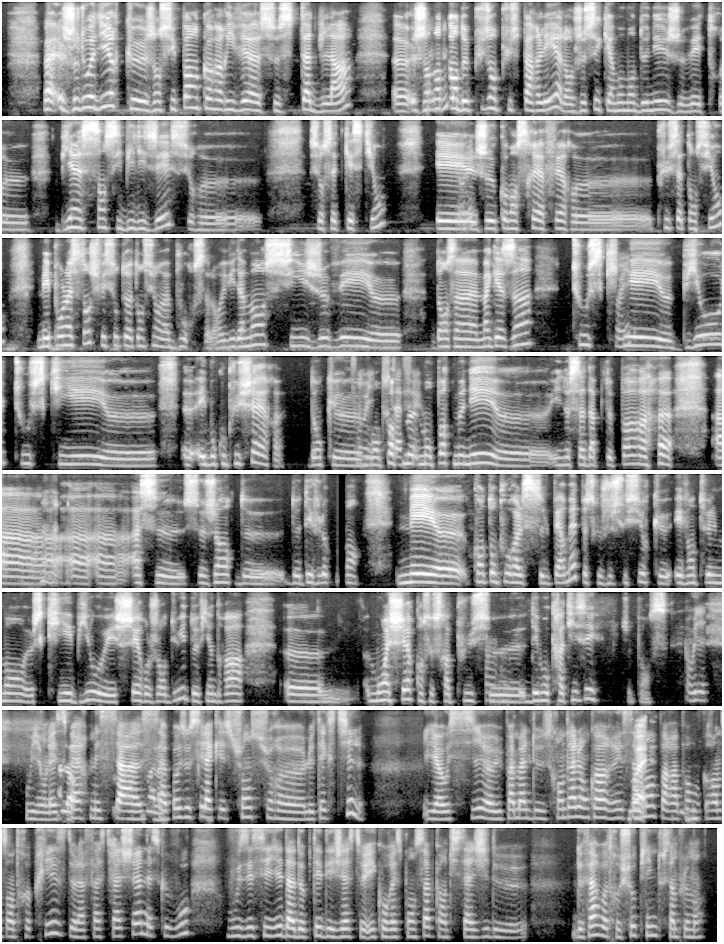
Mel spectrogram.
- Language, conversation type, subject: French, podcast, Pourquoi la biodiversité est-elle importante pour nous, selon toi ?
- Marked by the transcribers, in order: static; other background noise; distorted speech; chuckle; laughing while speaking: "à"; in English: "fast fashion"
